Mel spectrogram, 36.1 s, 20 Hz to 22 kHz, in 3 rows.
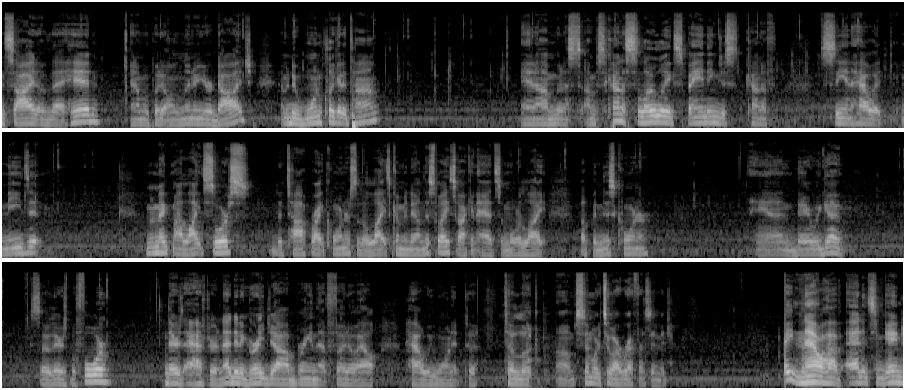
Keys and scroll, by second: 4.2-7.7 typing, 8.8-10.5 typing, 11.6-12.9 typing, 18.1 ], 19.0 [, 19.2 [, 19.4 [.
